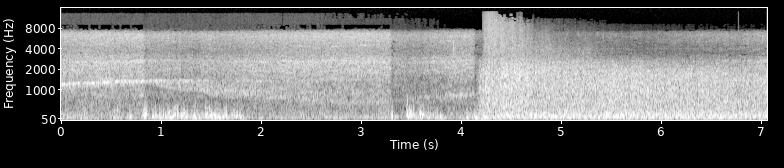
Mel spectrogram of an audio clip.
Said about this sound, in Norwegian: Noe sprengte en seif, tror jeg. Nei, ja. Sprengte veggen. Hva var det? Noen som sprengte en safe? Mamma, det der var torden.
